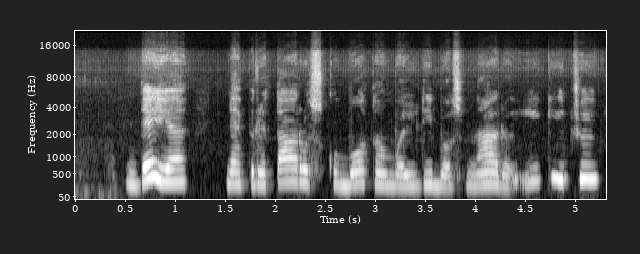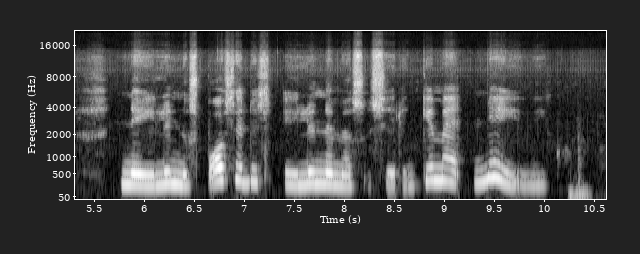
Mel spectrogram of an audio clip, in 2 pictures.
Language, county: Lithuanian, Vilnius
